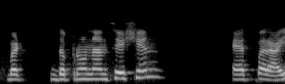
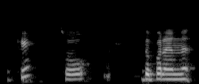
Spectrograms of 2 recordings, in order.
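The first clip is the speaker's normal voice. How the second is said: usual speaking voice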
